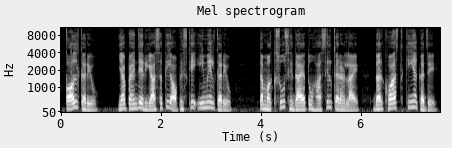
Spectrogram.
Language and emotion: Sindhi, neutral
